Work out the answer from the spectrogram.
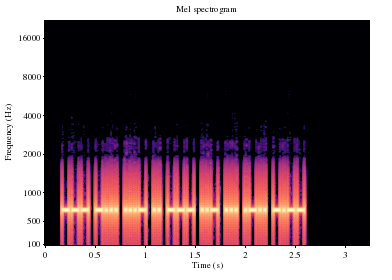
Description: Morse code, heard as a keyed tone, about 50 wpm, 700 Hz. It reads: OBVIOUSLY
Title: LY Suffix - Top 100 Words with Base Words 50wpm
